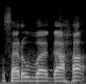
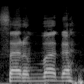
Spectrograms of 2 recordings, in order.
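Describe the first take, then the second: First: The word ends with an echoing breathy 'ha' sound. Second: The word ends plainly with no breathy ending.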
